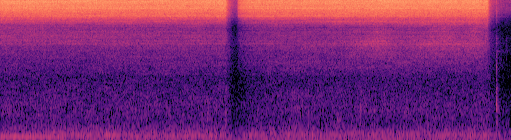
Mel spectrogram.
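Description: Airbrush spraying paint, a steady hiss of air and paint from the nozzle. It breaks off briefly about halfway through, then cuts off just before the end.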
